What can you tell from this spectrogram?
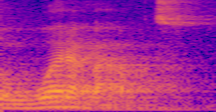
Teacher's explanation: você junta o what com o about e aí você tem um T entre duas vogais no meio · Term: junção de palavras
